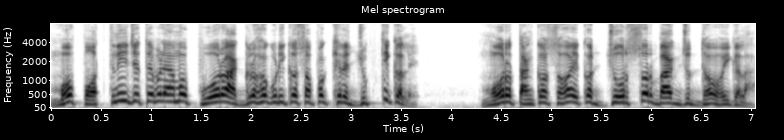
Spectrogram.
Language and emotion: Odia, angry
